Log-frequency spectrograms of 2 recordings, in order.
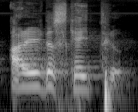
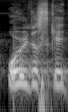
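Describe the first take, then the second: First: The name starts with an 'ahld' vowel sound. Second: The name starts with an 'old' vowel sound.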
